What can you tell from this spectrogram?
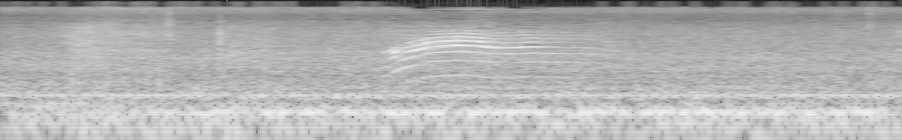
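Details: Domestic cat giving a single drawn-out meow that rises then falls in pitch, lasting about a second, over a steady low rumble of engine or traffic noise.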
